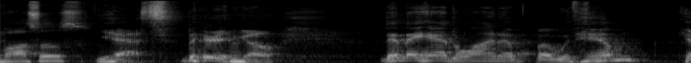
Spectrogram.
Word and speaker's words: Cavazos: Carlos I always mispronounce Carlos' last name. Cavazos?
